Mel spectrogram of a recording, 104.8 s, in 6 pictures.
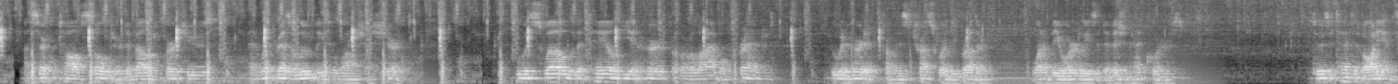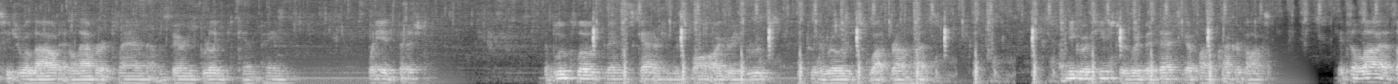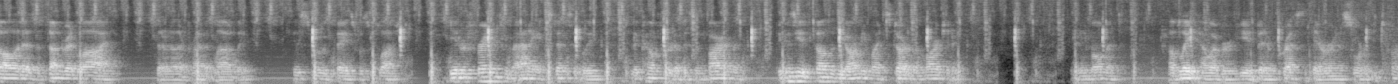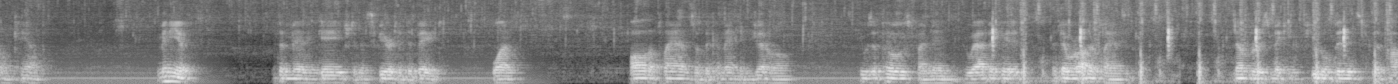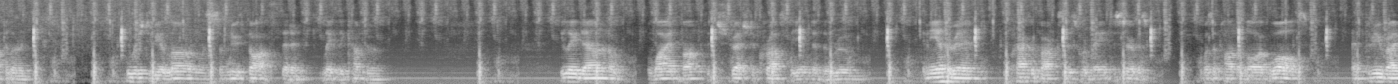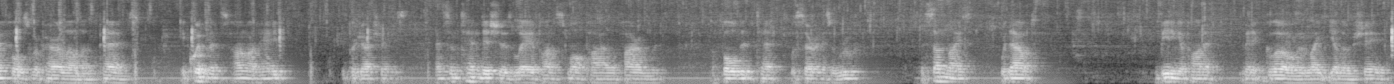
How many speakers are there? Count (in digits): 1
